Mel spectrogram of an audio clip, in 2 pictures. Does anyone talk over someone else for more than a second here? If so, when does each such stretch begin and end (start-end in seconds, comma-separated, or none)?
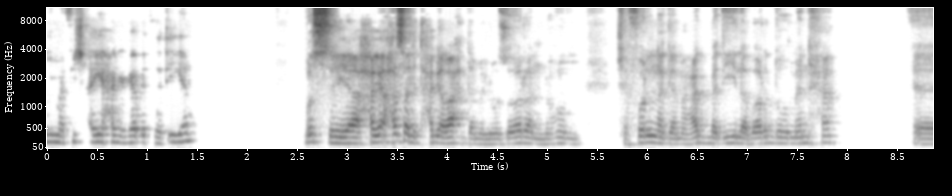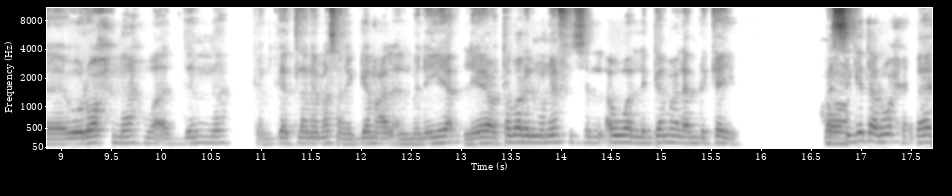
none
